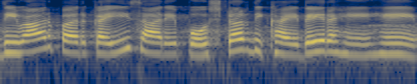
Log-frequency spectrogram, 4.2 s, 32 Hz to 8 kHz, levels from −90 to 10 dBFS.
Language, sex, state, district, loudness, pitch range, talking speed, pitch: Hindi, female, Madhya Pradesh, Dhar, -13 LUFS, 230-270 Hz, 130 wpm, 245 Hz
